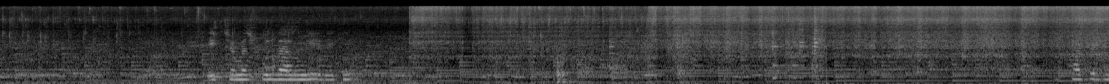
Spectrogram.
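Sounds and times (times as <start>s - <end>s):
paste sizzling in hot oil: 4.1s - 11.0s.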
